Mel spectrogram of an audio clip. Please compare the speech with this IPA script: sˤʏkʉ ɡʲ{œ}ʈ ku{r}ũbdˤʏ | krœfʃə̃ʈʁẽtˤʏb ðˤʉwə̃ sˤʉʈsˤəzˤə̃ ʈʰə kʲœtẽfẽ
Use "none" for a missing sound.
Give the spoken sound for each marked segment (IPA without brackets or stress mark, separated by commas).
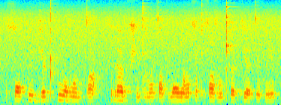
ø, ʁ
